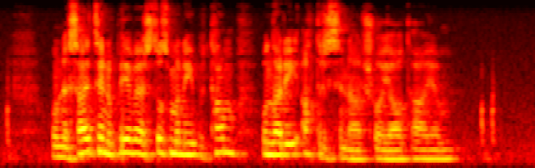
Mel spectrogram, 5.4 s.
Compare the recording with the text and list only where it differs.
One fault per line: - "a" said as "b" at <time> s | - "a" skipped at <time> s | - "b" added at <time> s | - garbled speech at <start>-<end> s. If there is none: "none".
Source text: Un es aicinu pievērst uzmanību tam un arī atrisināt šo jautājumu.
none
